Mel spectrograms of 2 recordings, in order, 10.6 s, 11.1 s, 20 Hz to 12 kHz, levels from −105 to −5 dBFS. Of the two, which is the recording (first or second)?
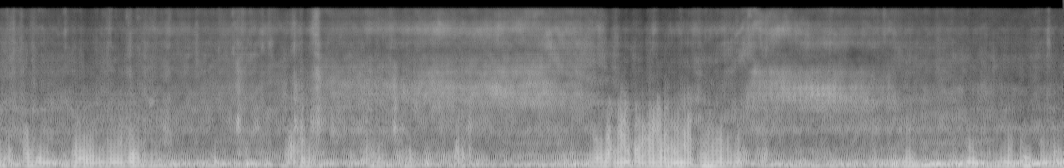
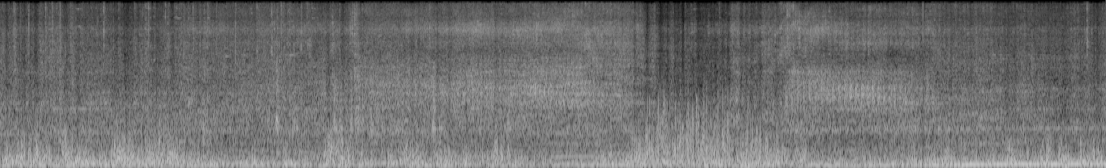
second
